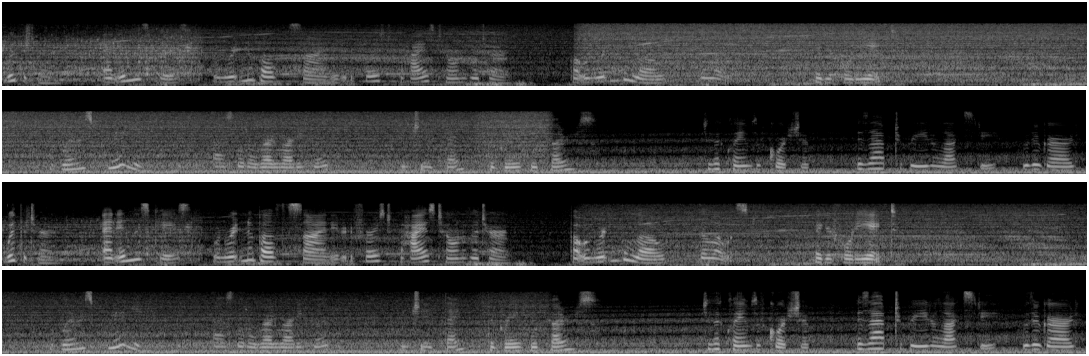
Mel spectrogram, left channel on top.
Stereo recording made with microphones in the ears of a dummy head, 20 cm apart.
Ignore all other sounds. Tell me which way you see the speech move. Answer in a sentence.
You can hear the speech move from right to left and back again.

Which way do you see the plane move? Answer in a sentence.
In this clip you hear the plane go from the left side to the right.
